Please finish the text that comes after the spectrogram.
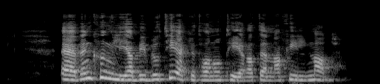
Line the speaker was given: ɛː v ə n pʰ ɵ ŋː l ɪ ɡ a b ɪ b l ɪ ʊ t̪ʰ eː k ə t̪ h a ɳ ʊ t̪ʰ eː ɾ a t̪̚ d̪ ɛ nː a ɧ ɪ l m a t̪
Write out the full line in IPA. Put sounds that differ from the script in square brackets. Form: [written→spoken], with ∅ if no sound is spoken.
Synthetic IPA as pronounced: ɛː v ə n [pʰ→kʰ] ɵ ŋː l ɪ ɡ a b ɪ b l ɪ ʊ t̪ʰ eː k ə t̪ h a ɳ ʊ t̪ʰ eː ɾ a t̪̚ d̪ ɛ nː a ɧ ɪ l [m→n] a [t̪→d̪]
